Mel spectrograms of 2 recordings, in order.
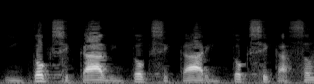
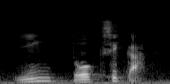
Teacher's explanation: Esse X deve ser lido como se houvesse aí um C e um S, não é? Ou no alfabeto fonético um K e um S, para quem prefere essa linguagem, não é?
